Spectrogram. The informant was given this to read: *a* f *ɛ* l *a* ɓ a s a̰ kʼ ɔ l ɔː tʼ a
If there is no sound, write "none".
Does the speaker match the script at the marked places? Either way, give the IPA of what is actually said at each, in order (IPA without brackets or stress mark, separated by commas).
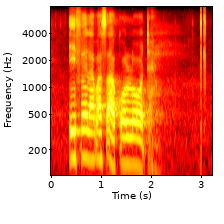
i, ɛ, a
